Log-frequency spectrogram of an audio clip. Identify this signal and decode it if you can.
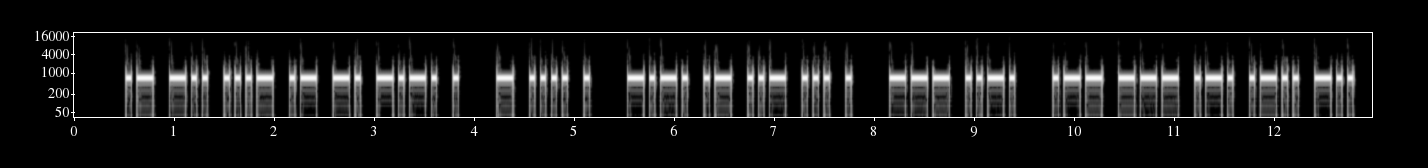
Morse code, heard as a keyed tone, about 22 wpm, 700 Hz. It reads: ADVANCE THE CAUSE OF WORLD
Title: Sentences from Top 1400 Words 22wpm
